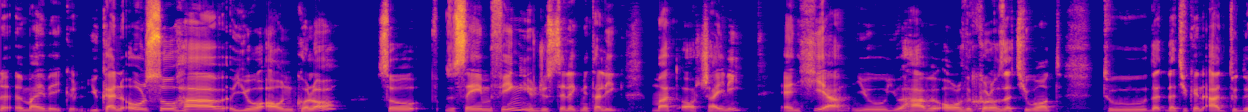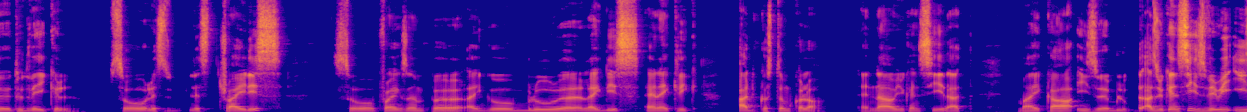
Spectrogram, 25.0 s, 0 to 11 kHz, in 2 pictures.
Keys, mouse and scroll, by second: 7.9 click, 13.0 click, 14.1 click, 19.9-22.4 drag, 22.7-23.8 middle drag, 24.1-24.6 scroll down 1, 24.6-24.9 middle drag.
